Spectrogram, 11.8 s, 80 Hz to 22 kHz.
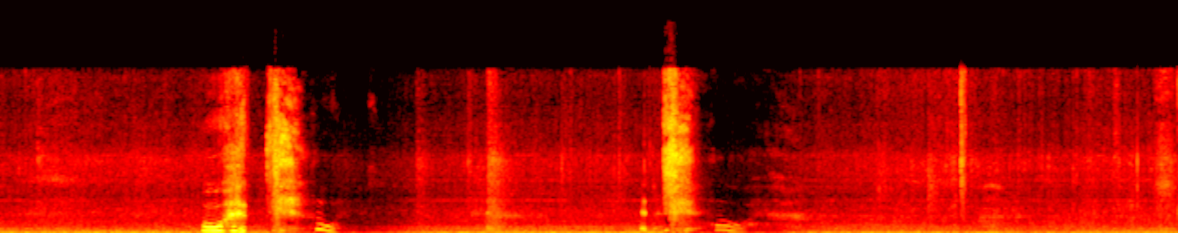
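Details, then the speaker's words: A 26-weeks-pregnant woman sneezes while shopping in a grocery store, attributing it to nearby essential oils. "we're getting into some essential oils somewhere it's making me sneeze"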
